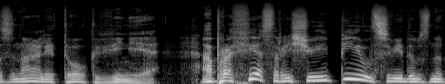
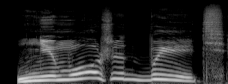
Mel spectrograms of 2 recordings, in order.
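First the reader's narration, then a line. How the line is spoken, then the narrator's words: Theatrically astonished exclamation. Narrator (Russian): воскликнул профессор с театральным изумлением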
